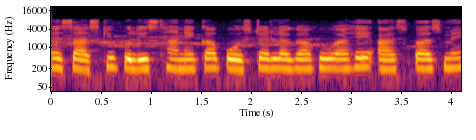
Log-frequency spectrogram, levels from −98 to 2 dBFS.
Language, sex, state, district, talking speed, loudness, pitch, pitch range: Hindi, female, Himachal Pradesh, Shimla, 145 wpm, -16 LUFS, 210 Hz, 205-220 Hz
